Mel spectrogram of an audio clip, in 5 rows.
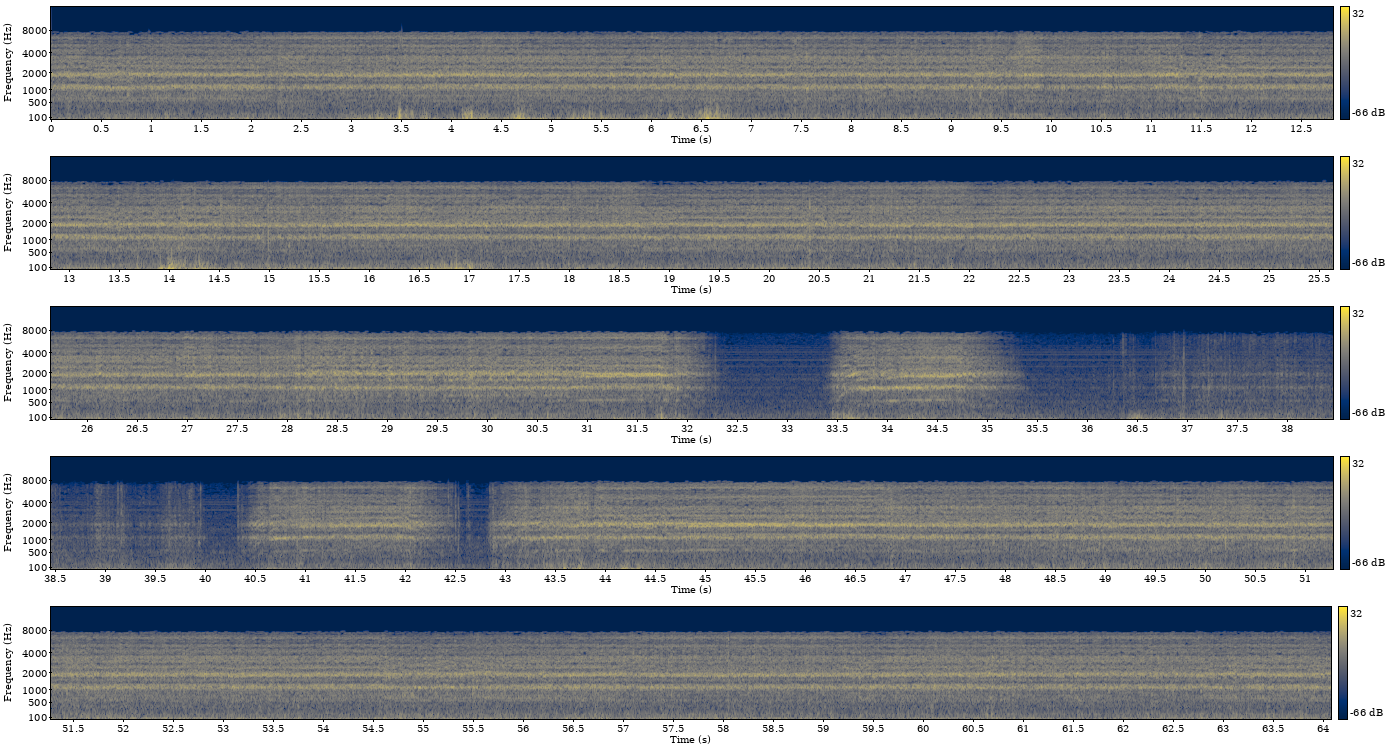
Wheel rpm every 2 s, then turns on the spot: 160, 160, 160, 160, 160, 160, 160, 160, 160, 160, 160, 160, 160, 160, 160, 160, 40, 60, 10, 20, 100, 80, 160, 160, 160, 160, 160, 160, 160, 160, 160, 160.
36-40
